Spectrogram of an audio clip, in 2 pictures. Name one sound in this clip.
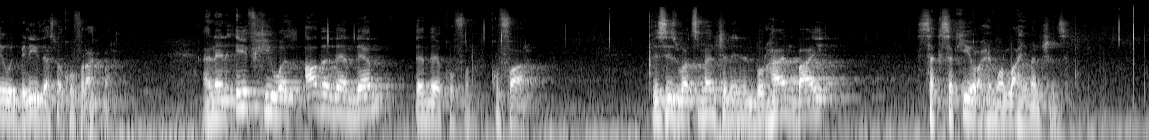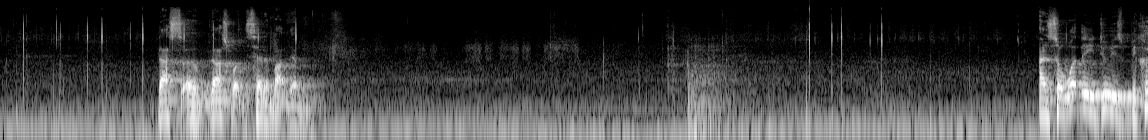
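A man speaks and chants melodically into a microphone, heard in a room with slight echo.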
